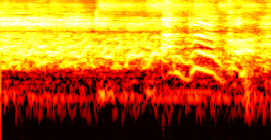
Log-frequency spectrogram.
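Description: High-pitched, giggly voice sounds with a few falling pitch slides near the end.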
